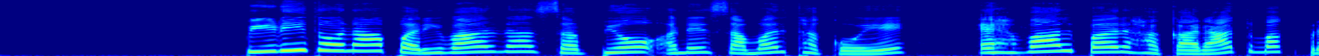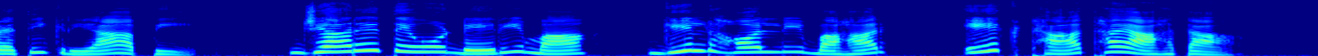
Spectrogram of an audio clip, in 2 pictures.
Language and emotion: Gujarati, neutral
